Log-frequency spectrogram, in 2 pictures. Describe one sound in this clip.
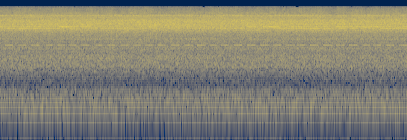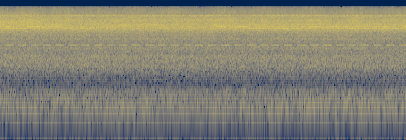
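Jet engines whine and hum steadily at idle.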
